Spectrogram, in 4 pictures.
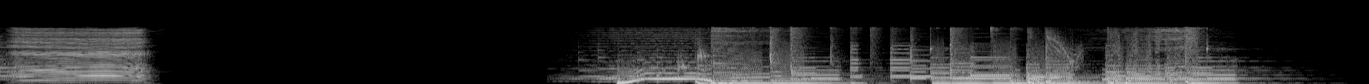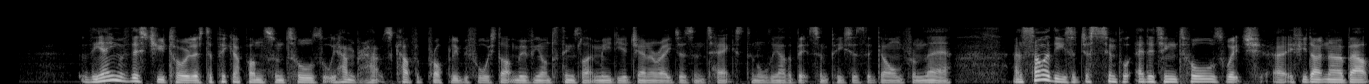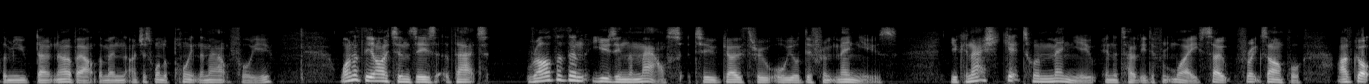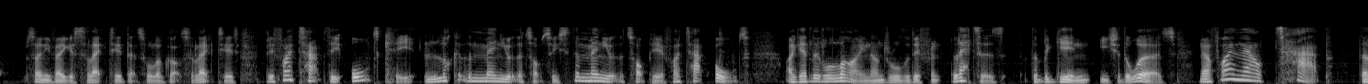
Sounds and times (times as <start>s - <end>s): Speech: 14.5s - 23.2s, 23.8s - 30.2s, 30.8s - 54.7s.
